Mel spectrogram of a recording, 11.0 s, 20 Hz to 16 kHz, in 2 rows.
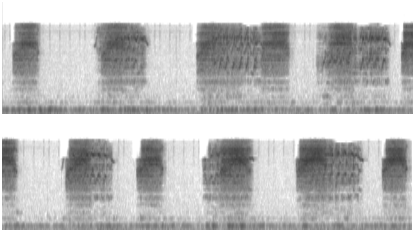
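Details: Nest-box barn owl owlets at about 4 am on 11 February 2024, mother away: rasping, hissy screeches of roughly a second each, repeated about once per second over a low steady hum.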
